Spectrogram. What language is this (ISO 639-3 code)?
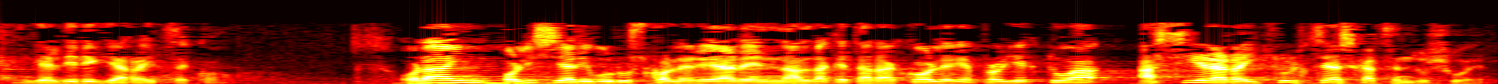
eus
